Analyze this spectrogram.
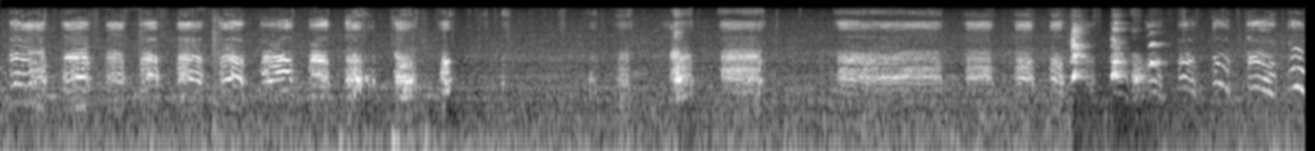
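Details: Chihuahua producing a long series of shrill yaps and wavering whines, many curving up then down, mixed with harsher noisy bursts and brief pauses, carrying on steadily for over twelve seconds.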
